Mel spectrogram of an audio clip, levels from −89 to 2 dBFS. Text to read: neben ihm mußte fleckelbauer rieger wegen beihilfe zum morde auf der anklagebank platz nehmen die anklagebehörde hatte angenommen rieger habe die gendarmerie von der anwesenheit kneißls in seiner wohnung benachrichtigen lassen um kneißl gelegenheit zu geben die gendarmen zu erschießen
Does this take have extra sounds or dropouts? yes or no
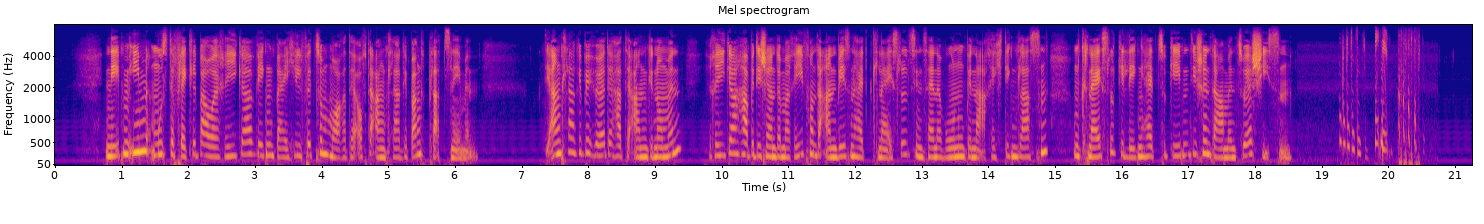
yes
